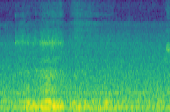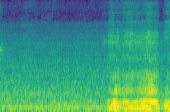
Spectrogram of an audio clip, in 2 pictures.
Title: When your dog is the loudest snorer in the room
